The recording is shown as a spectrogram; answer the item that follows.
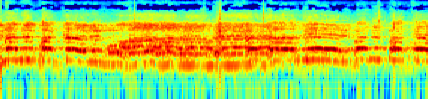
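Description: Male voices chanting a Punjabi noha, a Shia mourning lament, in a sustained, melodic line that rises and falls.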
